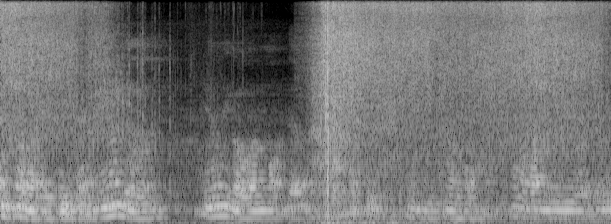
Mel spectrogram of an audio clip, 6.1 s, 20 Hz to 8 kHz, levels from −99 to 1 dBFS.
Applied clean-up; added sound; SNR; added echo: none; Fireworks; -1 dB; reverberation time 0.6 s.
